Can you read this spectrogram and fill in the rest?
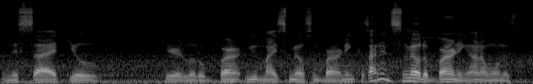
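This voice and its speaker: Rambling man in his forties, low-pitched. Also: fairly quick, a little mellow, a little hiss or hum. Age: 40s. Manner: rambling, with frequent restarts and fillers. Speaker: vlogger. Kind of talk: casual personal review.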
